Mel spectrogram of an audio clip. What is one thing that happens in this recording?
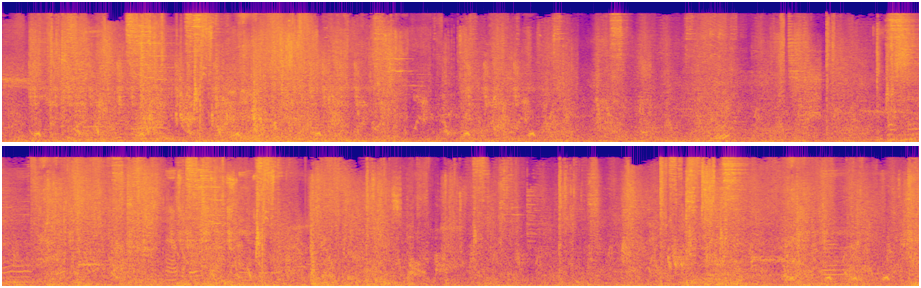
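Magic spells crackle and boom in a fierce battle.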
